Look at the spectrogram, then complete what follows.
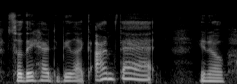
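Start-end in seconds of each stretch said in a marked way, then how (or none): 0.9-1.6 retold yell. Writer made to yell on boss's orders, high mock yell. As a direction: imitate a forced yell, pitched up. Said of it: "Yell out".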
